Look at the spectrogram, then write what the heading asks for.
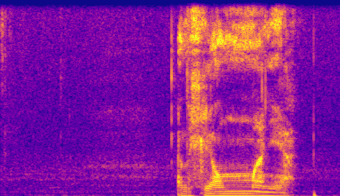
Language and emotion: Russian, neutral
